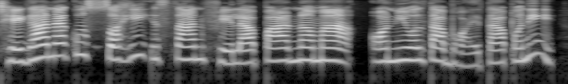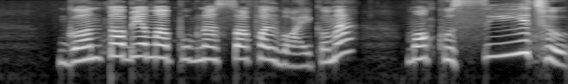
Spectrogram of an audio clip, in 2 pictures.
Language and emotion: Nepali, happy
